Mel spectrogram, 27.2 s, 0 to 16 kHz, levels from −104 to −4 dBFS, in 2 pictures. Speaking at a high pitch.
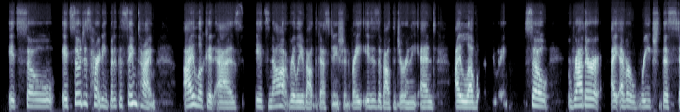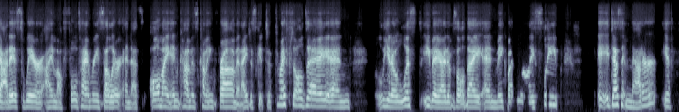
Yes: high, 195 Hz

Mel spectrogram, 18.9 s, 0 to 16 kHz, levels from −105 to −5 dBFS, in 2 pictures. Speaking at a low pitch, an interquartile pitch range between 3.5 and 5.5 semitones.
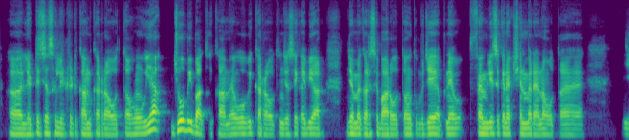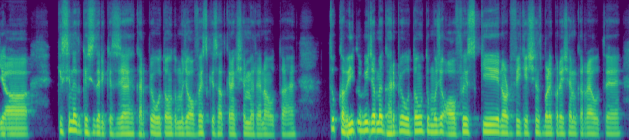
No: low, 115 Hz; average, 2.8 semitones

